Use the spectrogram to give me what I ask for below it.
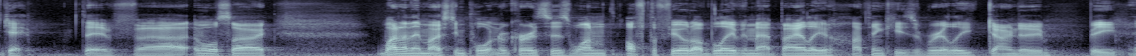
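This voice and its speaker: With an Australian accent, a man speaks in a fairly low pitch with monotone, flat intonation. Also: moderate pace. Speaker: football podcast co-host. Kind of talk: casual chat.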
